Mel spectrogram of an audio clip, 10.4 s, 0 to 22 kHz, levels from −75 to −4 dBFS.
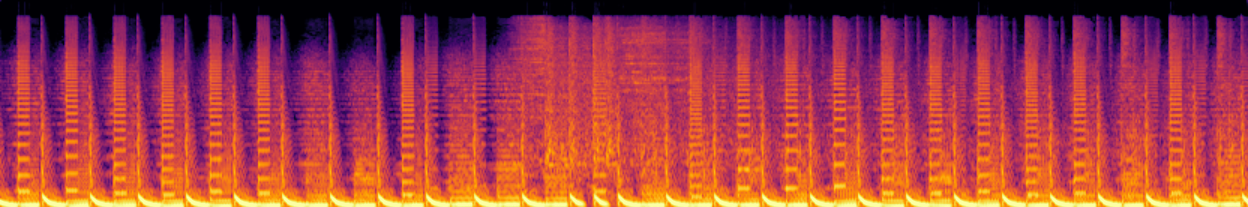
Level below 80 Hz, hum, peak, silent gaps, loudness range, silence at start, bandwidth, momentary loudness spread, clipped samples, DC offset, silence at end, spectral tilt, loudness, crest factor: -8 dBFS; none; 0 dBFS; none; 0 LU; 0 s; 16.5 kHz; 1 LU; 0.3%; under 0.1%; 0 s; -5.5 dB/octave; -8 LUFS; 6 dB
